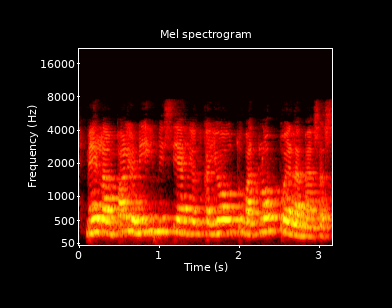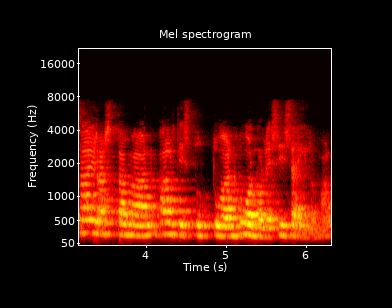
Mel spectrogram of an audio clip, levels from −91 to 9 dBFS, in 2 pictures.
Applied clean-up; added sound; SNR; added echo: none; none; none; reverberation time 0.7 s.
